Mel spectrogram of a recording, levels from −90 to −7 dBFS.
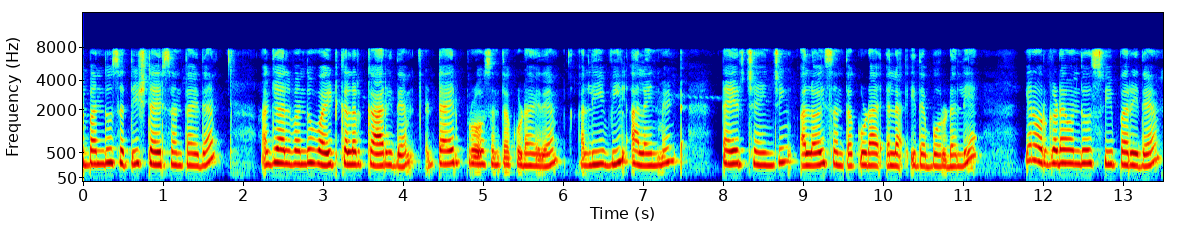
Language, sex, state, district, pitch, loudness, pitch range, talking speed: Kannada, male, Karnataka, Shimoga, 265 Hz, -16 LUFS, 245-280 Hz, 145 wpm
